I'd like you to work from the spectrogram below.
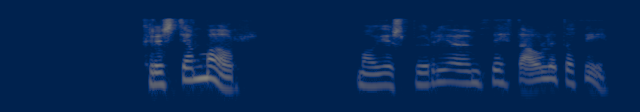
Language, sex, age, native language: Icelandic, female, 50-59, Icelandic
